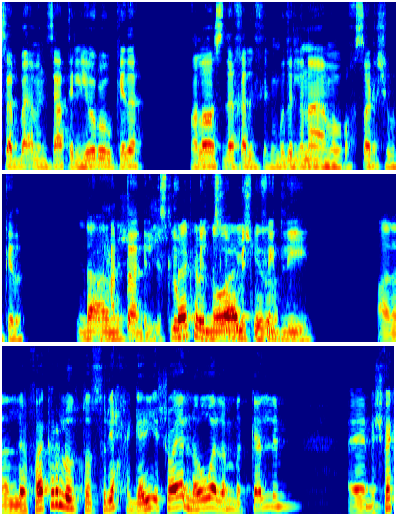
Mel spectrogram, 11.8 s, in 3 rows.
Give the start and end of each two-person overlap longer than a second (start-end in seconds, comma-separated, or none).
4.8-6.8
